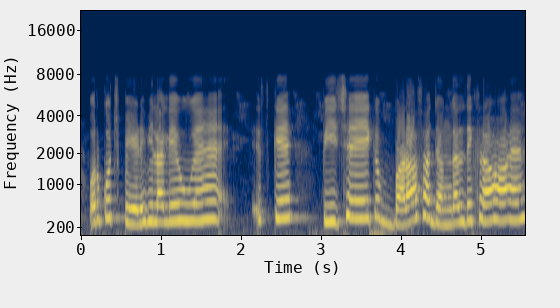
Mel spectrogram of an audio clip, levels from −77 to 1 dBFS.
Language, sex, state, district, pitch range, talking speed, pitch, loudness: Hindi, female, Uttarakhand, Uttarkashi, 270-325 Hz, 170 wpm, 290 Hz, -12 LUFS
